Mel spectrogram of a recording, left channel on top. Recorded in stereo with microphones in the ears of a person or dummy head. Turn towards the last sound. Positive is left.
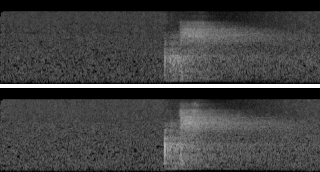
turn(degrees=-40)  # may be behind; listen again after turning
